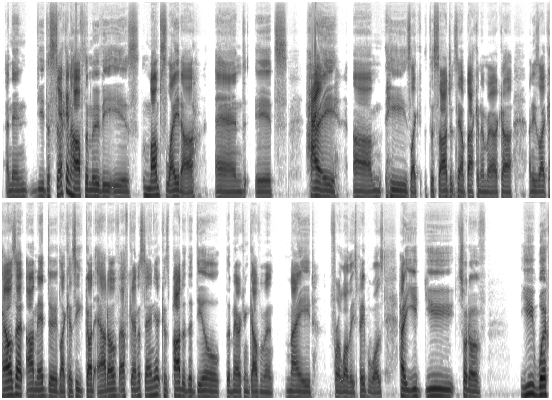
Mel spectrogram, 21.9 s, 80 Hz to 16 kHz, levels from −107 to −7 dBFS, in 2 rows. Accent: Australian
